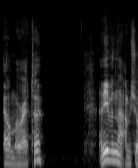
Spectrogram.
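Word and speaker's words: El Muerto: I only realised after the fact that we were saying the name completely wrong. It's actually meant to be pronounced as El Moreto.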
